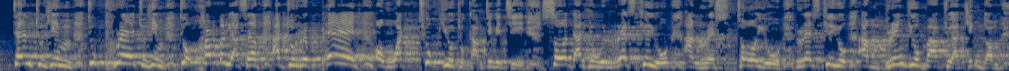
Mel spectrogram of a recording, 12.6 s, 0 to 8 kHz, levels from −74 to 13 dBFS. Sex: male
